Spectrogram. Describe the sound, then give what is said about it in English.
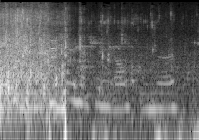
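River water with a strong current splashes and rushes loudly for a moment, then the churning settles under a low murmuring voice as the flow continues in the background. “It's strong. I didn't expect it to be that strong. Right. It's strong. I love this river.”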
